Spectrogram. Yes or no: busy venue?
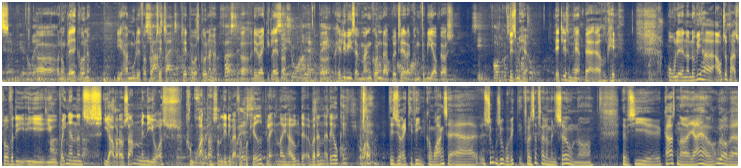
yes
